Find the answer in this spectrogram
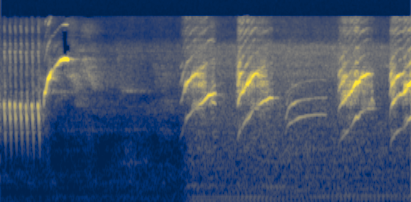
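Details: Canary training song: a burst of rapid pulsed high notes, a gap of near silence, then a few separate rising and falling whistled phrases in quick succession.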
